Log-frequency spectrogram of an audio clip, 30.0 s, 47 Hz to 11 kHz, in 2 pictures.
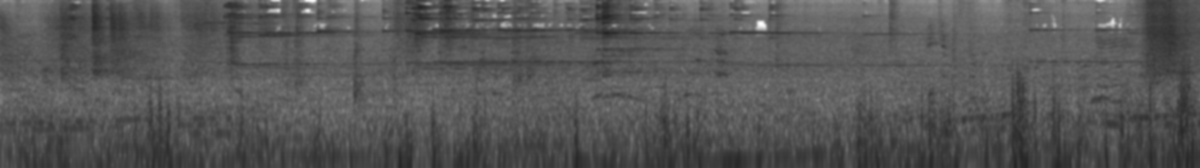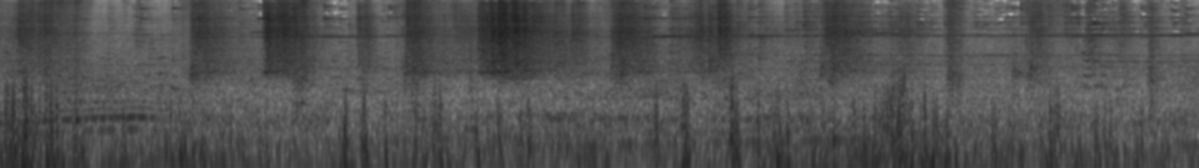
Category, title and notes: Soundscapes > Urban
Bells at Golden Buddha Temple, Bangkok, Thailand (Feb 22, 2019)
Ambient recording of bells at the Golden Buddha Temple in Bangkok. Resonant tones and subtle surrounding temple ambiance.
ambient, Bangkok, bells, Buddha, Golden, metallic, object, ringing, spiritual, temple, Thailand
